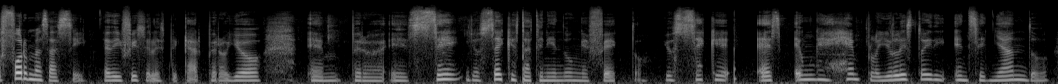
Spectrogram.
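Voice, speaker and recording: A woman talking earnestly and firmly to her listeners in a casual monologue, often restarting her sentences and dropping into soft murmured asides. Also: fairly low pitch, gravelly. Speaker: vegan vlogger.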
